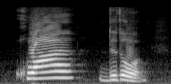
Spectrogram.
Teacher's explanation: Eu tenho uma semivogal, o U, e uma vogal, o A. Tá? Então, eu tenho um ditongo crescente, vai do mais fraco para o mais forte.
